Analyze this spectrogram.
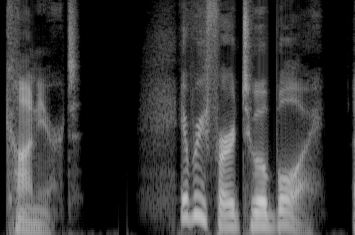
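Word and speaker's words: cniht: In old English, the word was ciette pronounced roughly like conert.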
